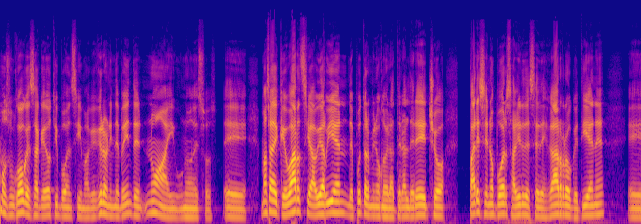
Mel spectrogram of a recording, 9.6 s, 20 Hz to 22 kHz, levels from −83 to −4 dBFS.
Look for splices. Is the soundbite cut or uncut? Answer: cut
